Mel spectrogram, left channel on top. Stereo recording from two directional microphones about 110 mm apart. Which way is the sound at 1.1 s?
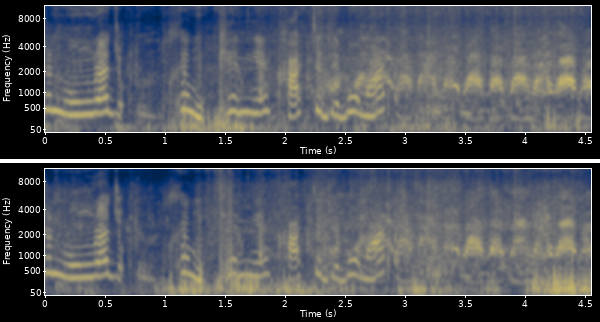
80° left.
